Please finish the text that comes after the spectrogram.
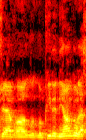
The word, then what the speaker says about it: Nyong'o: to today's times you have a little Lupita Nyong'o that's how you say it last name Pepita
